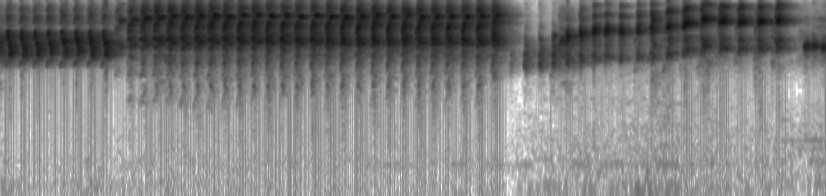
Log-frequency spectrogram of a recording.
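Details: Long-tailed shrike song used as a lure to get reluctant birds singing: a loud, fast, high stream of buzzy notes, each pulse repeated several times a second, rising in pitch after one second, a short break, then a rising trill.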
